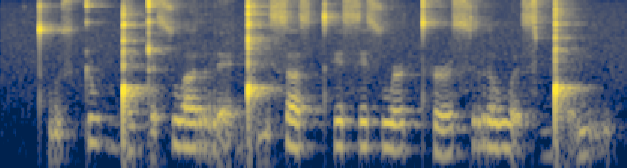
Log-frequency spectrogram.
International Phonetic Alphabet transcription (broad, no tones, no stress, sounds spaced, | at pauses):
t̪ʰ ṵ s ʈ u ɡ͡ǃ ə ʈ ə̰ s w ʌ r ɛ̰ ǃʼ ḭ s ʌ s t̪ʰ ɪ s ɪ s w ə˞ t̪ʰ ə˞ s r ʊ w ə̰ s ɡ͡ǃ ɛ̰ n ṵ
